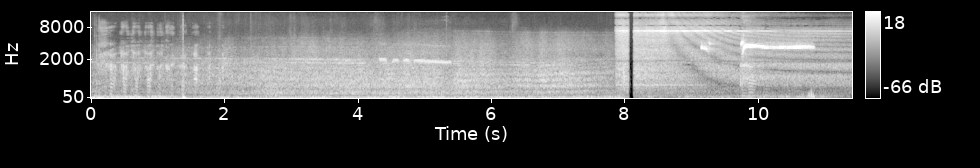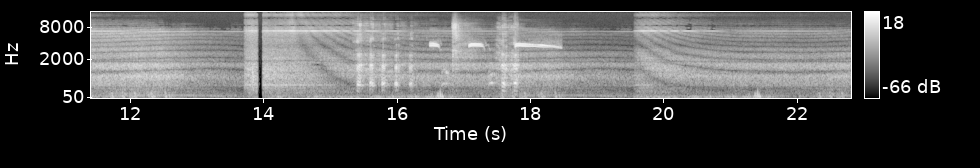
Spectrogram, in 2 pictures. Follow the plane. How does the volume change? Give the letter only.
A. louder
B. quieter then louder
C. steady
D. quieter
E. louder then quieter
D.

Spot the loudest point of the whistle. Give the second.
10 s.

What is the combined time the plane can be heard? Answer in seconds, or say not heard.
23 s.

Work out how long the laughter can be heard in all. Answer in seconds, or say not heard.
5 s.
